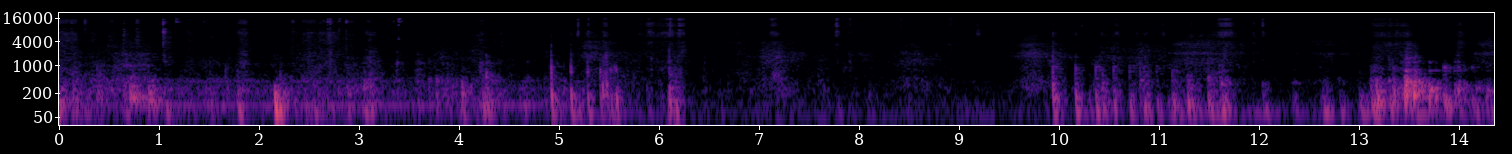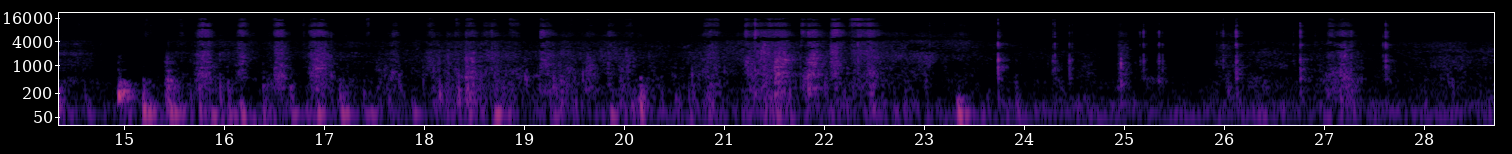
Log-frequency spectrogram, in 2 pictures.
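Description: Faint sounds of a puppy and a dog in a string of short clips, with scattered small knocks and one louder dog vocal sound about thirteen seconds in.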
